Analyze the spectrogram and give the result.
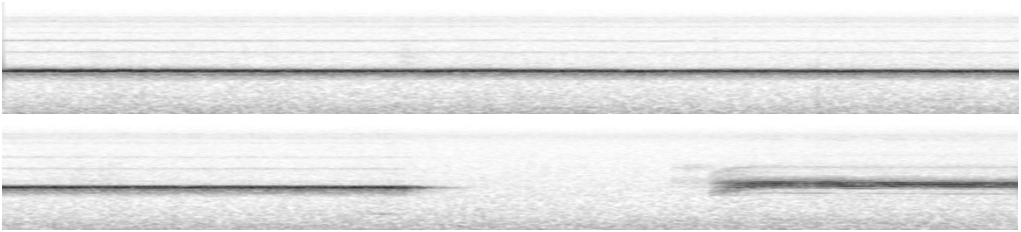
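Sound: frog call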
